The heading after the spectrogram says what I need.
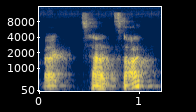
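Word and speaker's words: Pagtatag: as he prepares to join SB19 on their Back Tat tour finale, is that how I Yep.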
